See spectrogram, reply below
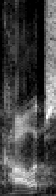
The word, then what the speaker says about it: collops: That's how I'm pronouncing it tonight, collops, C-O-L-L-O-P-S.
